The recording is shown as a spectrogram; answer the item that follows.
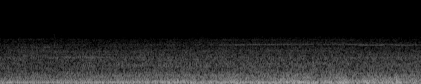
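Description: Motorcycle engine running steadily while riding, with wind and road noise.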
